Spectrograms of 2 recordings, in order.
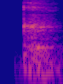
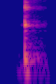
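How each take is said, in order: First: "k" with an audible puff of air; regular breathy K. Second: "k" clicked with no air; glottal clicky K. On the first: Teacher compares the two K sounds, breathy K demo. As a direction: release a breathy aspirated "k". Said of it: "one is more breathy". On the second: Teacher compares the two K sounds, airless clicky K. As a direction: hold the breath and pop "k". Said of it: "the other one has no air". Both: Shown as a demonstration.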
